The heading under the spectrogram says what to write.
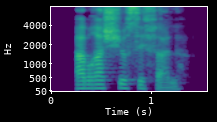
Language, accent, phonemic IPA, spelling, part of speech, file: French, France, /a.bʁa.ʃjɔ.se.fal/, abrachiocéphale, adjective, LL-Q150 (fra)-abrachiocéphale.wav
- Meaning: abrachiocephalic, abrachiocephalous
